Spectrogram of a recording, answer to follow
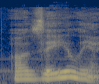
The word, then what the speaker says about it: azalea: 프로닝이 아니고 pronunciation. 들려보면 azalea네요. azalea 이것도 내일 공유하기 위해서 미리 보내놓고요.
